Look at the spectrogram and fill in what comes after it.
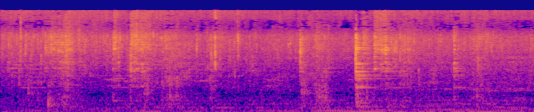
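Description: Shredded beef and spice powder sizzling in hot oil in a metal pot while a spatula stirs them through, its strokes scraping against the pot about once a second.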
